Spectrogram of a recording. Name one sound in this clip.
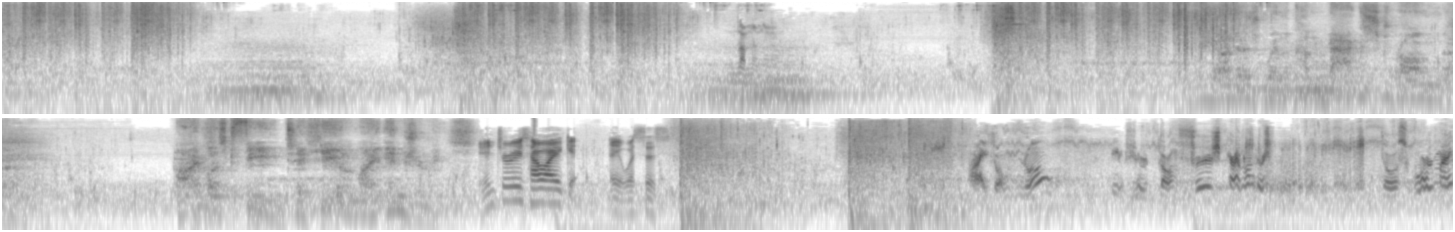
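Water churns and rumbles in deep tones.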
